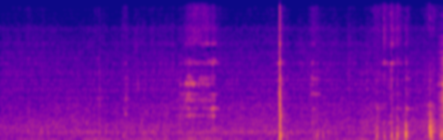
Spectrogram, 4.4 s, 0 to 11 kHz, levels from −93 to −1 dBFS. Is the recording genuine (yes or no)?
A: no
